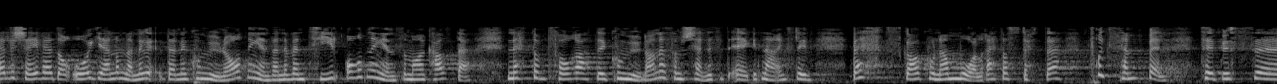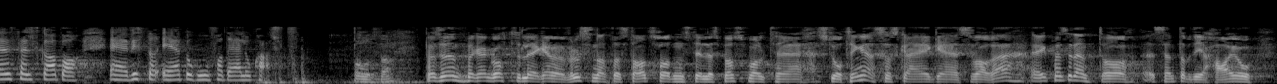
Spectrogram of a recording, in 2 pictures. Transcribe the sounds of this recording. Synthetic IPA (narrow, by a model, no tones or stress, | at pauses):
ɛlːəʂɛɪʋheːd̪əɾʔoːɡjɛnːɔmd̪ɛnːəd̪ɛnːəkʰʊmʉːnəɔʁd̪nɪŋənd̪ɛnːəʋɛnt̪ʰiːlɔɾd̪nɪŋənsɔmhɑʁkʰɑlt̪̚d̪ɛnɛt̪ːɔpfɔɾɑt̪kʰʊmʉːnɑnəsɔmɕɛnːəsɪt̪ʰeːɡət̪næːɾɪŋsliːʋb̥ɛst̪skɑlkʰʉnːəhɑmoːlʁɛt̪ːɔst̪œt̪ːəfɔɾɛksɛmpəlt̪ʰɪlbʉssɛlskɑːbəɾʋɪsd̪ɛɾʔɛɾbəɦuːʋfɔʁd̪ɛlʊkʰɑ̰ːlt̪ | pʰɾɛsɪd̪ɛnt̪mɛkʰɑnɡɔt̪lɛɡəøːʋəlsn̩ɑt̪ɑst̪ɑːt̪sʁoːd̪n̩st̪ɪlːəspœʁsmoːlt̪ʰɪlst̪uːʁt̪ʰɪŋːəsɔskɑɛɡsʋɑːʁəɛɡ̚pʰɾɛsɪd̪ɛnt̪ʰɔsɛnt̪əpɑt̪iːhɑɾjʊ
